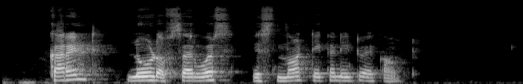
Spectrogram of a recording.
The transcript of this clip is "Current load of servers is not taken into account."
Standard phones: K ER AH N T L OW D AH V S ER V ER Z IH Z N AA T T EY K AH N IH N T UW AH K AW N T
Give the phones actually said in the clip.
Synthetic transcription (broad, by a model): K ER AH N T L OW D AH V S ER V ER S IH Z N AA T T EY K AH N IH N T UW AH K AW N T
